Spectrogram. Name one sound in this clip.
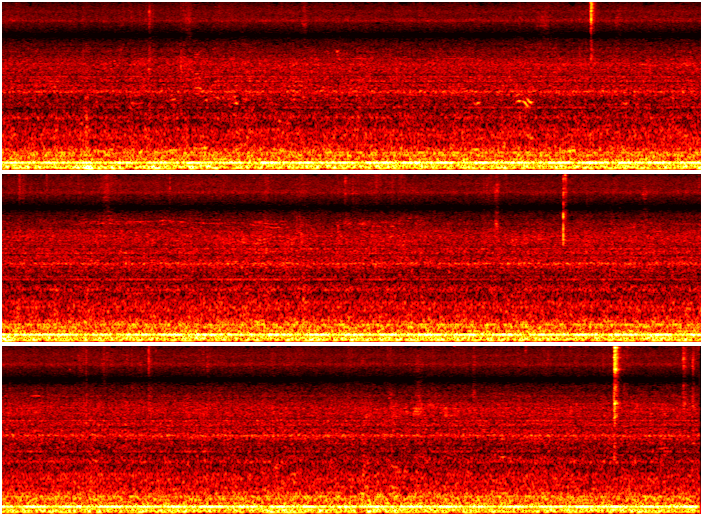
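Jet engines hum steadily from inside a taxiing plane's cabin.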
